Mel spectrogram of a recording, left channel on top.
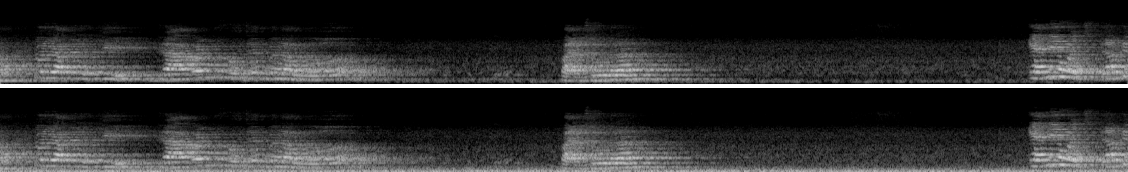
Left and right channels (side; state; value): right; noise; rumble, 3 dB below the sound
